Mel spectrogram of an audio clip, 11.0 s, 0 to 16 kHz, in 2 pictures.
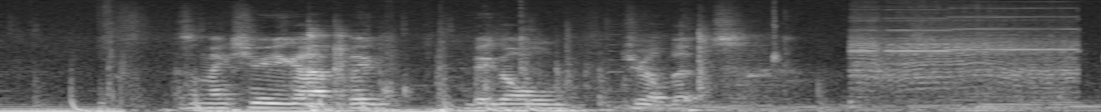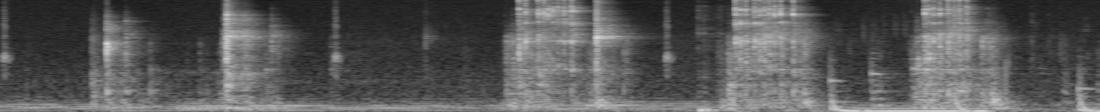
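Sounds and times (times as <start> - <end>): ratchet clicking bursts: 8.0 - 10.5.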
